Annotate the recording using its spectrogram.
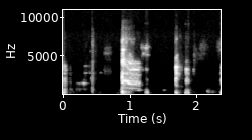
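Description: A person coughing once, about a second in, followed by two short throat-clearing sounds.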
